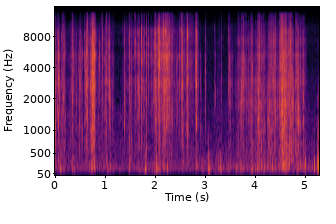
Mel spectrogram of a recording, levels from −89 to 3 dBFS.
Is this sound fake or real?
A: real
